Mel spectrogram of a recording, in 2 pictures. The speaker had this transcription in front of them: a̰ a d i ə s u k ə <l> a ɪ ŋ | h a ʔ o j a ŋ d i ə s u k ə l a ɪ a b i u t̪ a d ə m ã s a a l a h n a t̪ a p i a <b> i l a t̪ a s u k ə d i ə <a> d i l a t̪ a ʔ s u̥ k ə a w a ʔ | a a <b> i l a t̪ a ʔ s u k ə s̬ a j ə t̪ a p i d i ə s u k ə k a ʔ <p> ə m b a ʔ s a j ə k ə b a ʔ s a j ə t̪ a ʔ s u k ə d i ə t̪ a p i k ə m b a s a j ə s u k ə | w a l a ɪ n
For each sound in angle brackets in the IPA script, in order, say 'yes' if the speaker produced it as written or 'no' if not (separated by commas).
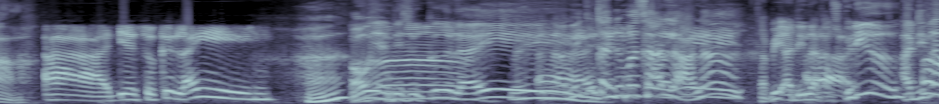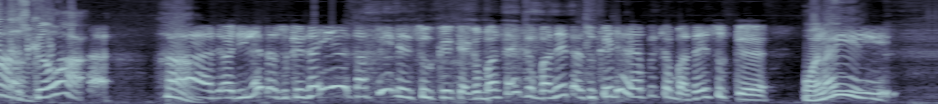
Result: yes, no, yes, no, no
